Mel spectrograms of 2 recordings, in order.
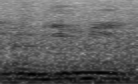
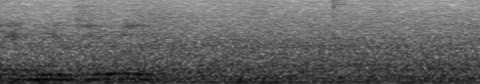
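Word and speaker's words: ابن جني: Nah, di gua banyak kan sebut Ibnu Jim bacanya Ibnu Jimi. Eh, bacanya Ibnu Jini bukan Ibnu Jimi ya.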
